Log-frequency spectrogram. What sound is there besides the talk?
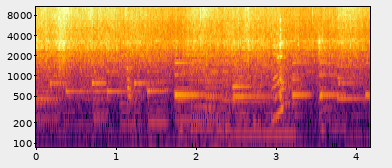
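stirring soy sauce into a hot sizzling pan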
